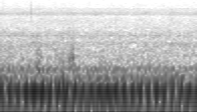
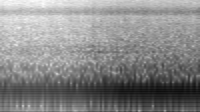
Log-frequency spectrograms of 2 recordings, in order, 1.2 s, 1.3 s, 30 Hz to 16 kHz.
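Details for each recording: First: Nissan Xterra with P0132 code and misfire, owner suspects bad injectors; after erasing codes and check engine light going off, idle changed and now settles to a low, even, smooth idle with no stumbling: normal idle. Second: Nissan Xterra with code P0132 and misfire, idling after the fuel injectors were reinstalled, new ones still awaited: low droning V6 idle that swells without smoothing out as cylinder number three drops out from a bad injector; engine visibly shaking.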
